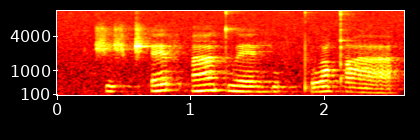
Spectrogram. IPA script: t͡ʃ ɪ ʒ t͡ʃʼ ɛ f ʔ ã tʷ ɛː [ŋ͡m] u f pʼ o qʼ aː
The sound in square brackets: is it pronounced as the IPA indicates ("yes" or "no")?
no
